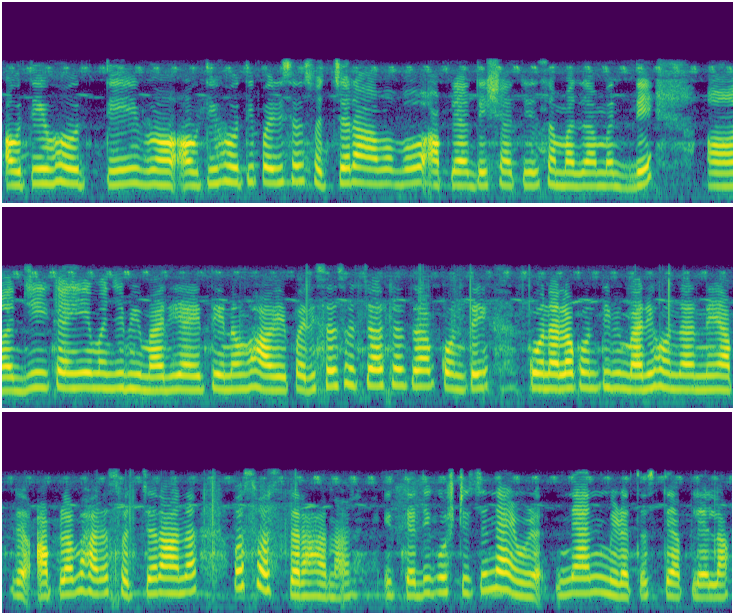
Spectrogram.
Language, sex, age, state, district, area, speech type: Marathi, female, 18-30, Maharashtra, Wardha, rural, spontaneous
